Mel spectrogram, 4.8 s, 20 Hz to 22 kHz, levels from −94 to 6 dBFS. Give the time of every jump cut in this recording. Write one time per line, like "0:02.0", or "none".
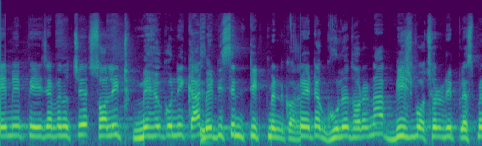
0:00.9
0:02.0
0:03.0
